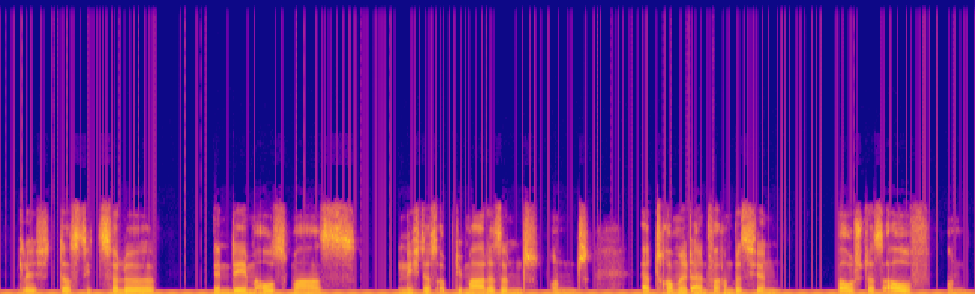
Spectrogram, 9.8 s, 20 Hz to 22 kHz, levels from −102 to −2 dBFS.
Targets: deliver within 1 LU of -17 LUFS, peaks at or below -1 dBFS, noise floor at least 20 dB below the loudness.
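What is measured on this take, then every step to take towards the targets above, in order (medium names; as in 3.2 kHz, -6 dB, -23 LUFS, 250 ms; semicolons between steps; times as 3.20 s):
tick rate 27 per s; hum 60 Hz; highest harmonic 300 Hz; hum level -25 dBFS; loudness -20.0 LUFS; peak level -2.0 dBFS; loudness target -17.0 LUFS
-> de-click; hum notches 60/120/180/240/300 Hz; trim +3 dB; peak limiter -1 dBFS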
